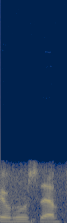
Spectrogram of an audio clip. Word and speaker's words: Rusev: And I don't know why I suddenly launch into a Russian accent when I say Rusev. – And, but you're supposed to, because you're supposed to roll your R.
